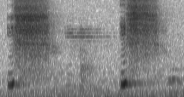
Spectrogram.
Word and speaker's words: ich: هنا عندي أهو سيها قبليها إي بتقول إش، شين خفيفة.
